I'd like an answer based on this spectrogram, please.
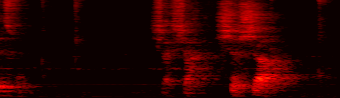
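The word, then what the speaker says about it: שש: Shasha.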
